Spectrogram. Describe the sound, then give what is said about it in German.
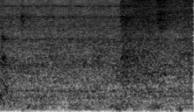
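Printing machines in a print shop rattle and hum steadily, a continuous mechanical clatter with soft low thumps, moderately loud and unbroken, with no voices over it. “Und hier hört man schon ein bisschen rattern.”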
